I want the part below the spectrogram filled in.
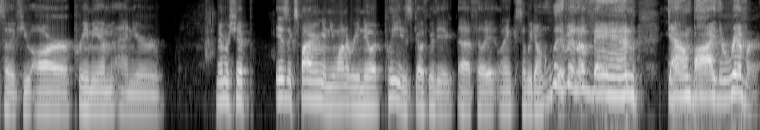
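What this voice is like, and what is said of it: Messed-up, rough voice. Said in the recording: “my voice is all messed up, so I can sound like Chris Farley”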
